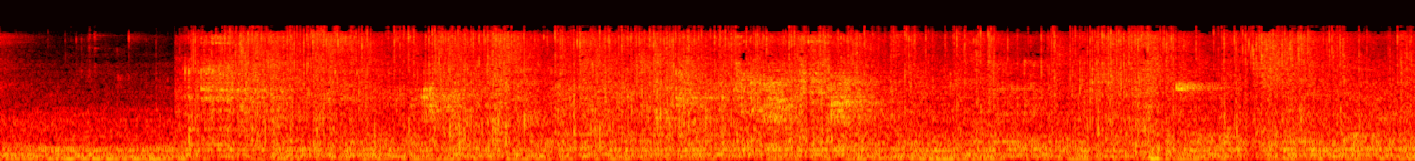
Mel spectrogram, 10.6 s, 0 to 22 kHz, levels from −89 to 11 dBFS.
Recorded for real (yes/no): yes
